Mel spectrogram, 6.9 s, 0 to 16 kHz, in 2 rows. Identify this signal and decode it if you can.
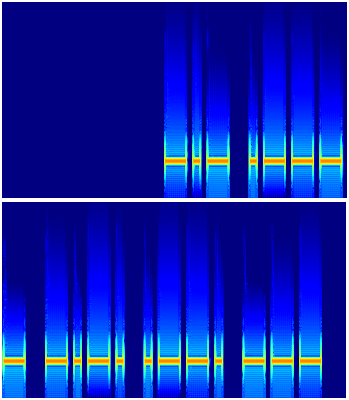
Morse code, heard as a keyed tone, about 17 wpm, 700 Hz. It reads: K1CPO
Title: USA Call Signs - 5 Characters - Repeated 2x - 17wpm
